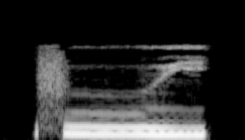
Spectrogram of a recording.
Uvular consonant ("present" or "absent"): absent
